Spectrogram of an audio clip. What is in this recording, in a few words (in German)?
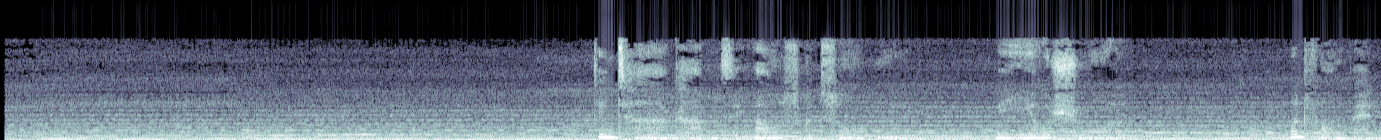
Auszug aus der dritten Entspannungssequenz; abschalten lernen in 3 Wochen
